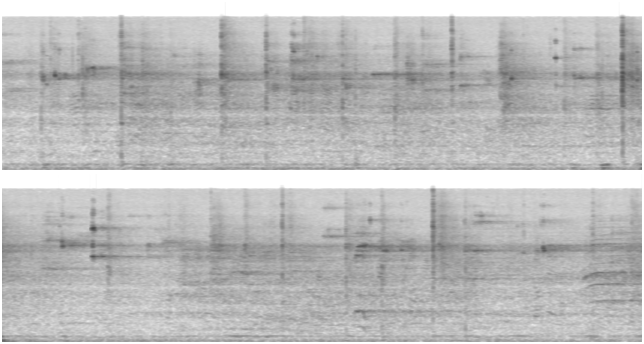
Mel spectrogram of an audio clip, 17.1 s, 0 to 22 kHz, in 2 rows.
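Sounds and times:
shoes squeaking on floor: 0.0s - 1.8s, 4.9s - 8.2s, 9.0s - 10.8s.

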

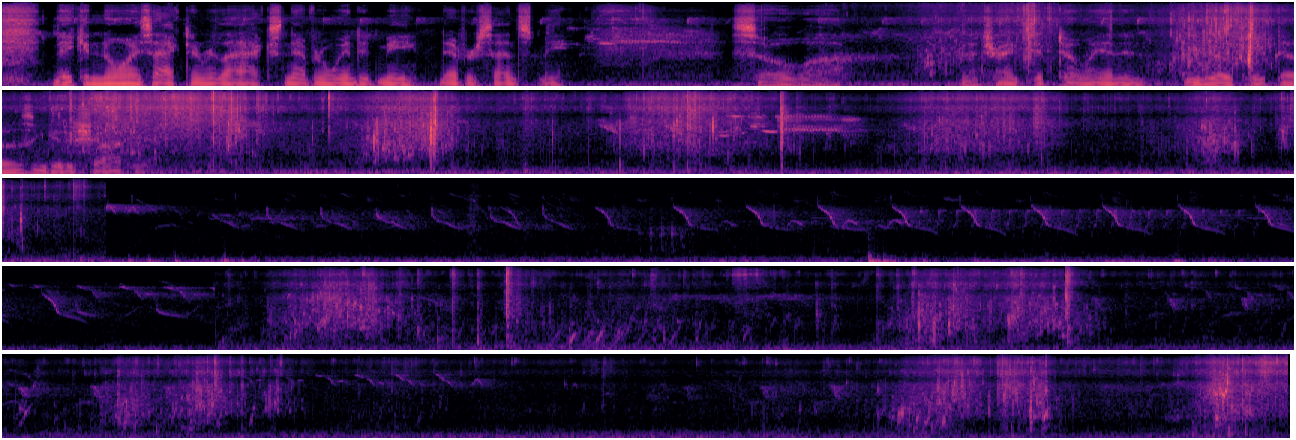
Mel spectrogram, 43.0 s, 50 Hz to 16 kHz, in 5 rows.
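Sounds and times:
wading through grass and water: 0.0s - 17.9s, 27.2s - 43.0s
bird calling: 3.6s - 17.6s.

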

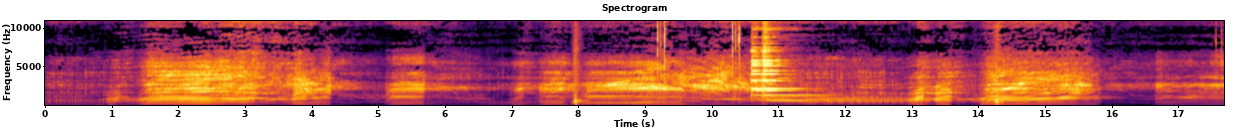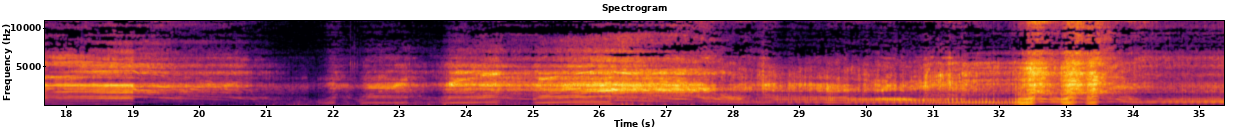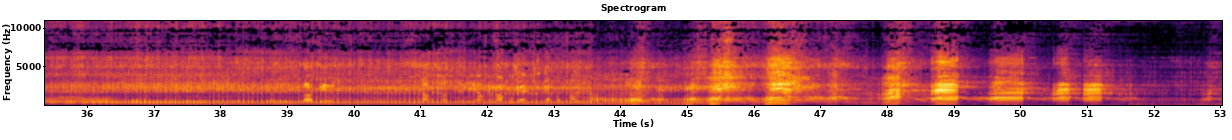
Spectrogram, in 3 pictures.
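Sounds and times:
two-stroke engine revving: 0.0s - 9.8s, 21.8s - 53.0s.

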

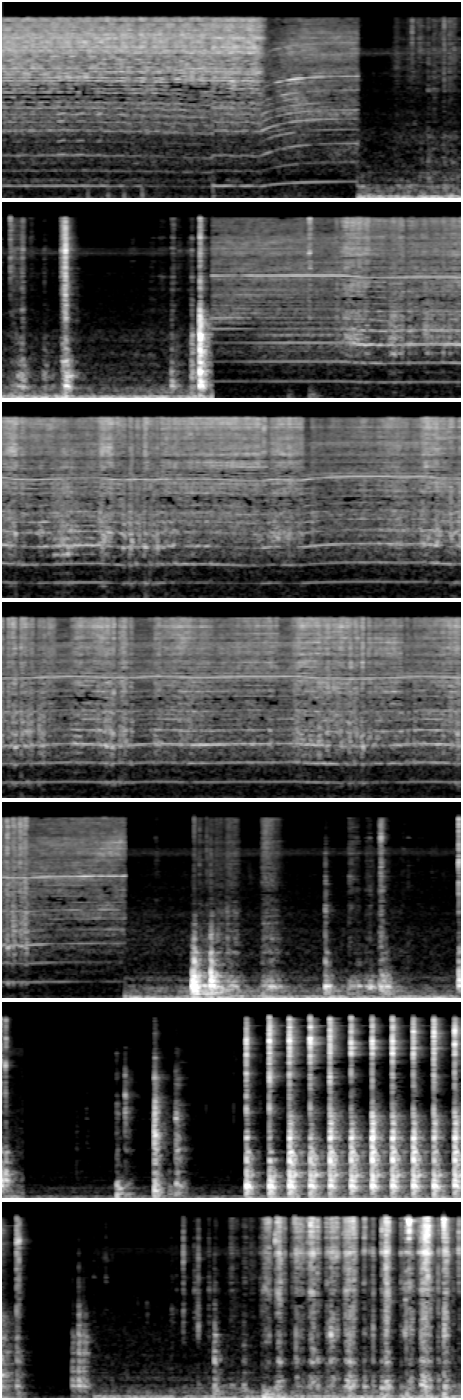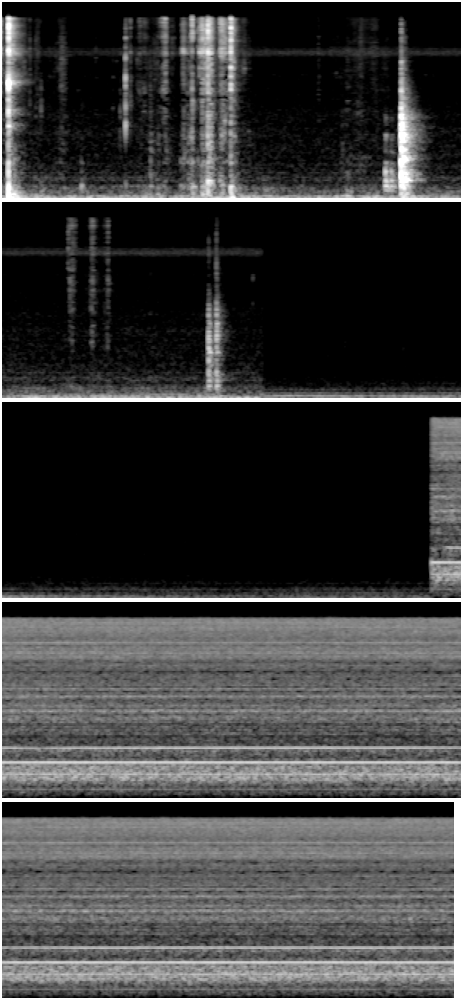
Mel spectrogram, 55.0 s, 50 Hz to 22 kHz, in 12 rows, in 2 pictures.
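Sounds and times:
cordless drill whining: 45.6s - 55.0s.

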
